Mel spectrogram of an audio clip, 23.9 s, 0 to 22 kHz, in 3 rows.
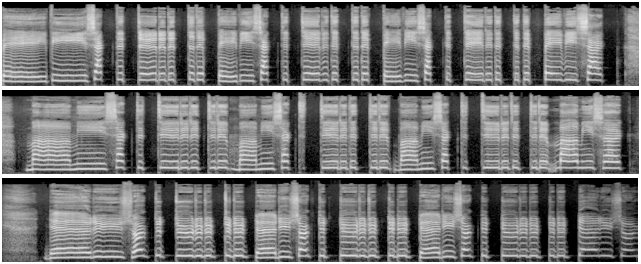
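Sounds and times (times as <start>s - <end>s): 
woman singing English children's song: 0.0s - 23.8s.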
